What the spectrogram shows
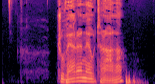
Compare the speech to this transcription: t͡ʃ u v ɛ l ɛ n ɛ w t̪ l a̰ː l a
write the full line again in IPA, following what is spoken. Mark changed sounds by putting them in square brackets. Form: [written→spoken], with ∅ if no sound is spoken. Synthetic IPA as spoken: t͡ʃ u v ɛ [l→ɾ] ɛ n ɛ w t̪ [l→ɾ] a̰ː l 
